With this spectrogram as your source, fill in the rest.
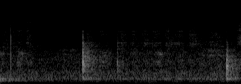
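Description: Writing on a board during a lecture, faint scratchy strokes with a few sharper taps as the marker or chalk meets the surface, in a quiet room.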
